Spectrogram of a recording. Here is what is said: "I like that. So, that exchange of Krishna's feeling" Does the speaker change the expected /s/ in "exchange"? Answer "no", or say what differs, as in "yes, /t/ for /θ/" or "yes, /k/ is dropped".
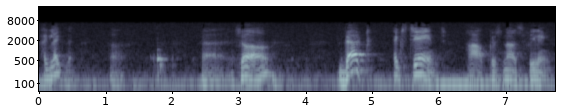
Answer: no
